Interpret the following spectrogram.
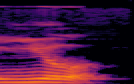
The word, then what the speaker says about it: yo: Y para ellos es simplemente yo. La pronunciación es algo simple, no es como yo en español, aunque se escribe igual, pero es diferente. Es como si fuera una I y una O.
